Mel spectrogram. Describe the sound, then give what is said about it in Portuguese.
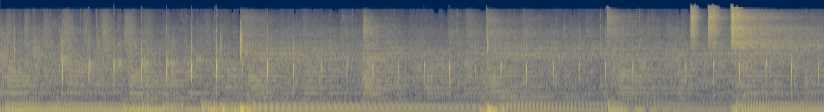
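A church audience claps for Jesus during a service in a steady, even rhythm, sharp crisp beats repeating about three times a second over a sustained low, droning keyboard pad, with a few heavier thumps along the way. “Glória a Deus, você pode aplaudir a Jesus por isso?”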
